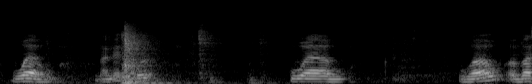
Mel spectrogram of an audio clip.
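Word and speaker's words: واو: Le W qui peut se trouver en français, qui peut se prononcer de la même manière, qui peut se prononcer wa.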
